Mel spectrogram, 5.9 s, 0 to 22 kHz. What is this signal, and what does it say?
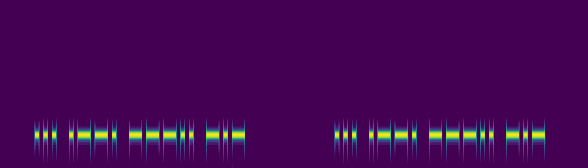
Morse code, heard as a keyed tone, about 28 wpm, 700 Hz. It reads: SP8K SP8K
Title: DXCC-100 Call Signs - 4 Characters - Repeated 2x - 28wpm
